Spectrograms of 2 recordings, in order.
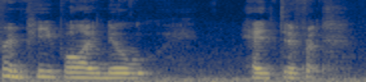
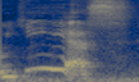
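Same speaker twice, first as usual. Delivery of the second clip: high, drawn-out "Yes"; long squeaky-high affirmative. Retold or imitated. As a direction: stretch out a high-pitched yes. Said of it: "and I'd go".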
